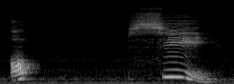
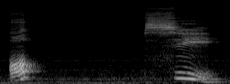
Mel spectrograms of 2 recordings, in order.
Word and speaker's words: 없이: of two different consonants, then you just want to carry on the sound of the second. For example, this would be pronounced as 없이 없이 없이.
